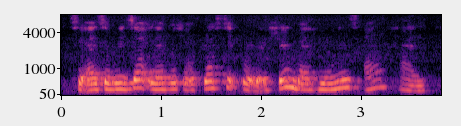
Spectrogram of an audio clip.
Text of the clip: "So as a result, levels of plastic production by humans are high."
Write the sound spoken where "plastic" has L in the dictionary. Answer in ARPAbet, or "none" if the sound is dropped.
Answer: none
